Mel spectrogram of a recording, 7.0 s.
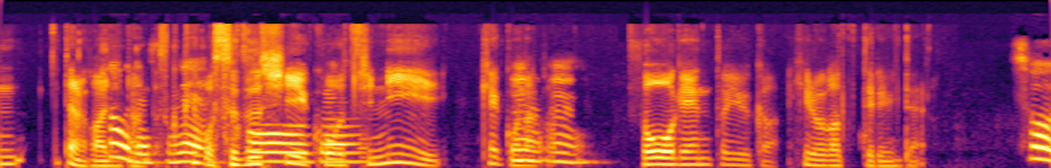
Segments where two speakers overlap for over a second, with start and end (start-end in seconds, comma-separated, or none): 0.7-2.5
